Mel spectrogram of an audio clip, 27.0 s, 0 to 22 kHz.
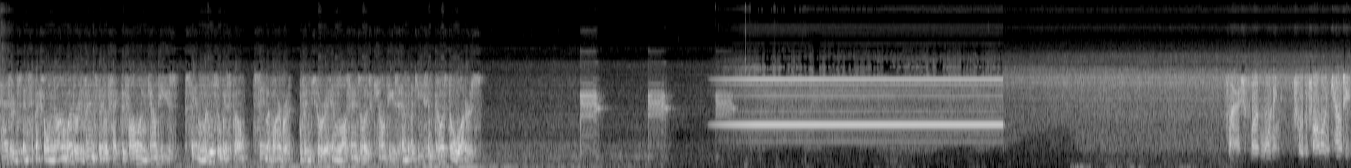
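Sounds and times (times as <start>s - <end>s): radio static hiss: 0.0s - 9.7s, 20.0s - 27.0s
steady warning alarm tone: 11.6s - 12.2s, 13.0s - 13.5s, 14.2s - 27.0s
digital data bursts: 20.0s - 27.0s.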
